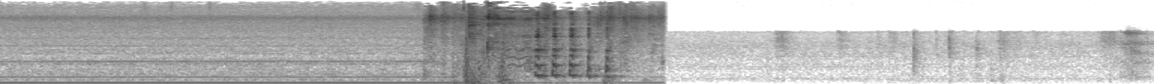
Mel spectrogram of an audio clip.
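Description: A steady low hum, then about three and a half seconds in a cat falls into a bubble-filled bathtub: a loud burst of splashing and thrashing in the water for about two seconds, cut off abruptly. Near silence with a few faint taps follows.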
